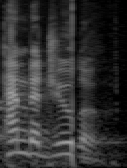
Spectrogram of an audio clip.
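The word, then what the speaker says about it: Pembecioğlu: Nilüfer Pembecioglu. It took me a year to learn how to say that, by the way. Pembecioglu.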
